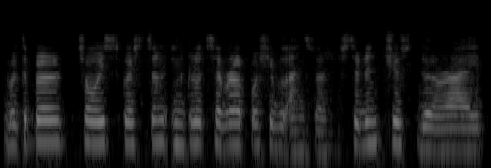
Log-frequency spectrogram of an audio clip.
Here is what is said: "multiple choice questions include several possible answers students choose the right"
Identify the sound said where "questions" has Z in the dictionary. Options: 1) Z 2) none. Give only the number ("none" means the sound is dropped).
2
